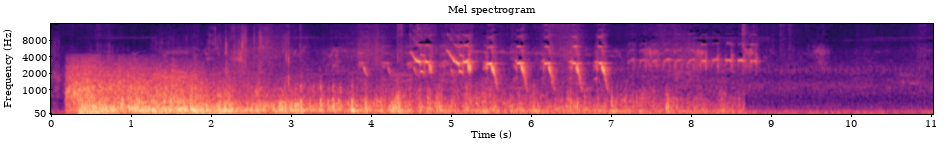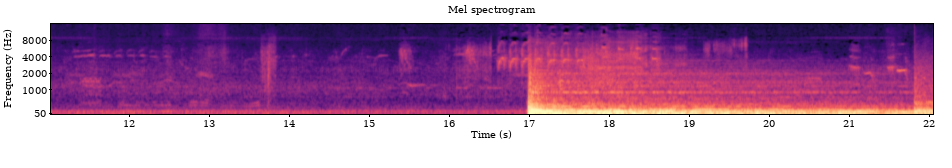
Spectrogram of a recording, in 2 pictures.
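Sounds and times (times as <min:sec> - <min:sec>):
low rumble: 0:17.0 - 0:22.0.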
